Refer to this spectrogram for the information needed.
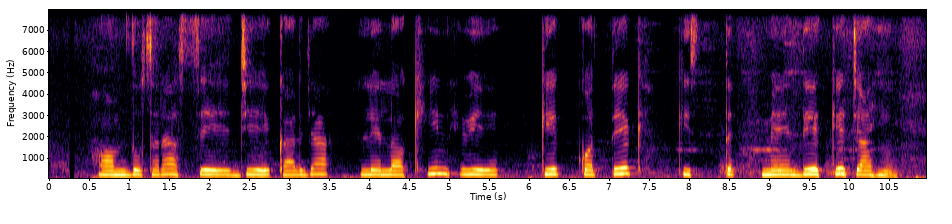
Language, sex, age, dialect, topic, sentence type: Maithili, female, 25-30, Eastern / Thethi, banking, question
